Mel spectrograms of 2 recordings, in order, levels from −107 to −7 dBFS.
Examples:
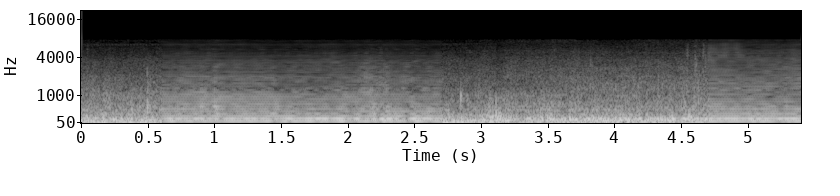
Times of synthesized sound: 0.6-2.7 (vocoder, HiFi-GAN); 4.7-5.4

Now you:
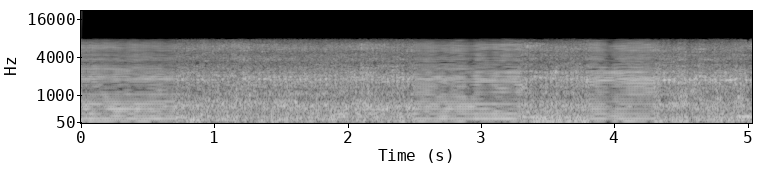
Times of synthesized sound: 0.0-0.7 (vocoder, HiFi-GAN); 2.5-3.3; 3.8-4.3

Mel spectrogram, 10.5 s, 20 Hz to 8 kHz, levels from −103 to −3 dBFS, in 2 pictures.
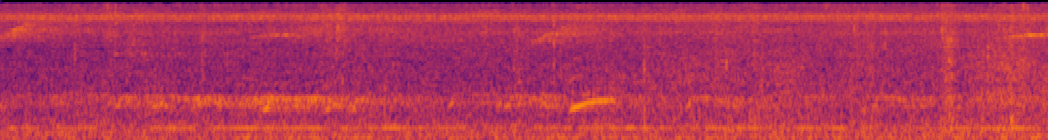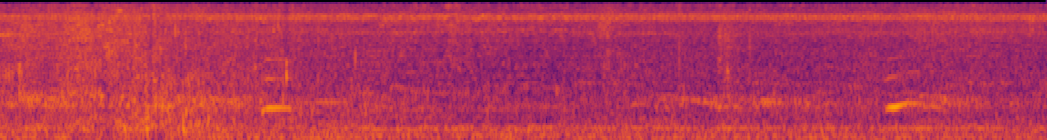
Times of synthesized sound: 7.1-8.1 (vocoder, HiFi-GAN)

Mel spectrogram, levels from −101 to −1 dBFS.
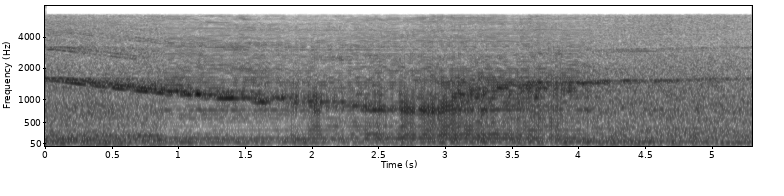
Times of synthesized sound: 0.9-4.1 (vocoder, HiFi-GAN)

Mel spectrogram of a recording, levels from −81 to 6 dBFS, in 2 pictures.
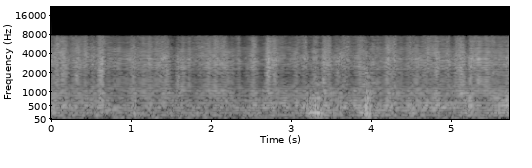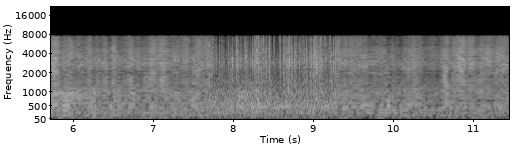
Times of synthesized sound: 0.0-7.7 (vocoder, HiFi-GAN); 9.3-11.5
